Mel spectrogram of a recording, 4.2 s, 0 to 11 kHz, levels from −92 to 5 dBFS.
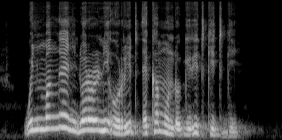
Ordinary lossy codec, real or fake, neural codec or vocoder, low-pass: none; fake; vocoder, 22.05 kHz, 80 mel bands, WaveNeXt; none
